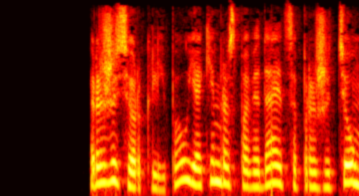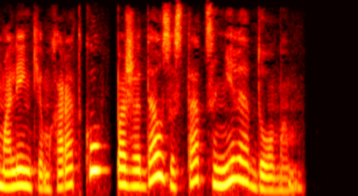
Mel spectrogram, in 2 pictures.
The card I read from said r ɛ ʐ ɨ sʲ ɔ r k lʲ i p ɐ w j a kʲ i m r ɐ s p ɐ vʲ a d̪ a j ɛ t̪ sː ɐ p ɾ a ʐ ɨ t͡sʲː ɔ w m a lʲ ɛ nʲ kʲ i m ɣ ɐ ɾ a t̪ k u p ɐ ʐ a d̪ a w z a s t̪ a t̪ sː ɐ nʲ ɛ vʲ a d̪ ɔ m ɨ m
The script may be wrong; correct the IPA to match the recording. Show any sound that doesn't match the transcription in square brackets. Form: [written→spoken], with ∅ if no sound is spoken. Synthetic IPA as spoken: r ɛ ʐ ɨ sʲ ɔ r k lʲ i p ɐ w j a kʲ i m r ɐ s p ɐ vʲ a d̪ a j ɛ t̪ sː ɐ p ɾ [a→ɐ] ʐ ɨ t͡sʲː ɔ w m a lʲ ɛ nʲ kʲ i m ɣ ɐ ɾ a t̪ k u p ɐ ʐ a d̪ a w z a s t̪ a t̪ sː ɐ nʲ ɛ vʲ a d̪ ɔ m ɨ m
